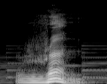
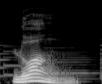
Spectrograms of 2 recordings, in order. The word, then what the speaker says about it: run: 第一个，跑步很简单，叫做 run。 OK，有些台湾人会把它念成 run。 Run 哦，注意哦，跑步它的母音跟尾音是念 n，n，前面加一个卷舌头的 r，所以加起来就是 run。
